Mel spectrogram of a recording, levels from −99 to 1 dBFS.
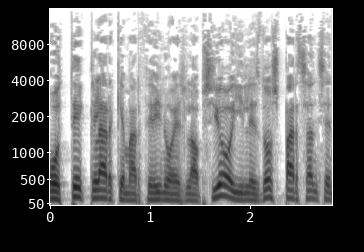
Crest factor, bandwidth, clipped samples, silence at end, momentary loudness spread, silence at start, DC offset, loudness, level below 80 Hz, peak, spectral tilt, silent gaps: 18 dB; 14.5 kHz; under 0.1%; 0 s; 5 LU; 0 s; under 0.1%; -20 LUFS; -50 dBFS; -2 dBFS; -6.5 dB/octave; none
